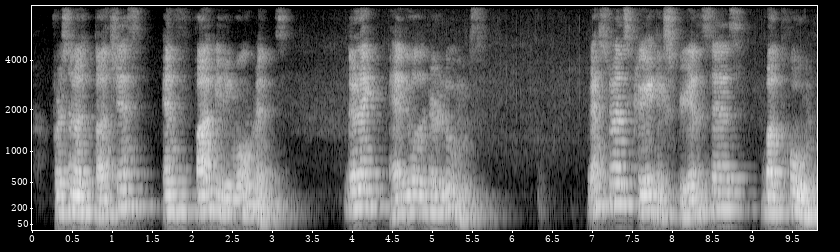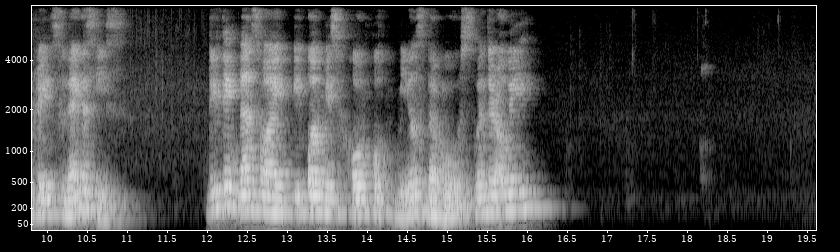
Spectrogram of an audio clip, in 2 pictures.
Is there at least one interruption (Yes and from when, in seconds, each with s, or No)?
No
